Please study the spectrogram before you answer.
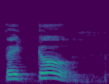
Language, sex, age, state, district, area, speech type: Telugu, male, 45-60, Andhra Pradesh, Vizianagaram, rural, read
